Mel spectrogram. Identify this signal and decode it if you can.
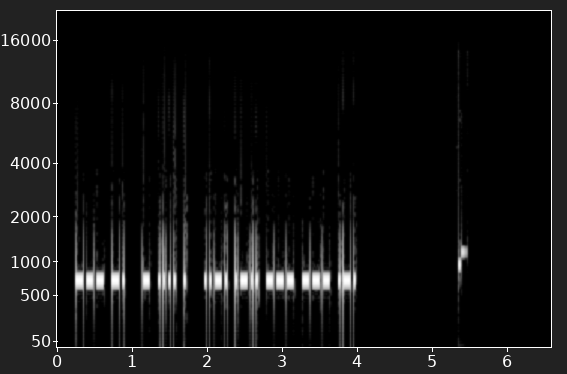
Morse code, heard as a keyed tone, about 34 wpm, 700 Hz. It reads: ON THE FLOOR
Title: Sets of 3 Words 35wpm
